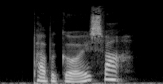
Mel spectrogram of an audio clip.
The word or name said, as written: papegøjesvar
